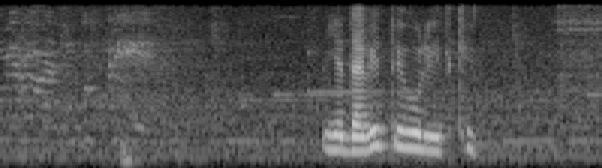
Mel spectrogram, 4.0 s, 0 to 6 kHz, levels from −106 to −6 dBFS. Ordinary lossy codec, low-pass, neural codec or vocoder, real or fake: none; 5.4 kHz; none; real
